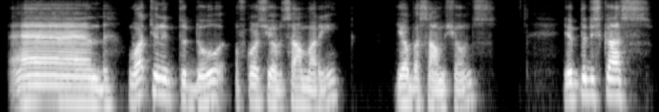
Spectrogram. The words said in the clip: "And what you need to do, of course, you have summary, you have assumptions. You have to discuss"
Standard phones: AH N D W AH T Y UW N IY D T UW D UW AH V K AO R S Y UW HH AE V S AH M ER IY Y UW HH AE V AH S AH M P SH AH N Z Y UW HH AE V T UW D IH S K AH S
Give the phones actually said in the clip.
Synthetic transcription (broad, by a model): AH N D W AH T Y UW N IY D T UW D UW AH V K AO R S Y UW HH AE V S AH M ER IY Y UW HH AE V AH S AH M P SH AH N S Y UW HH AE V T UW D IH S K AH S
